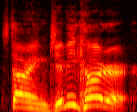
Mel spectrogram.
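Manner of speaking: high, loud, drawn-out billing; mock announcer. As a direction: announce the star in a big slow shout. Mock show announcer credit.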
